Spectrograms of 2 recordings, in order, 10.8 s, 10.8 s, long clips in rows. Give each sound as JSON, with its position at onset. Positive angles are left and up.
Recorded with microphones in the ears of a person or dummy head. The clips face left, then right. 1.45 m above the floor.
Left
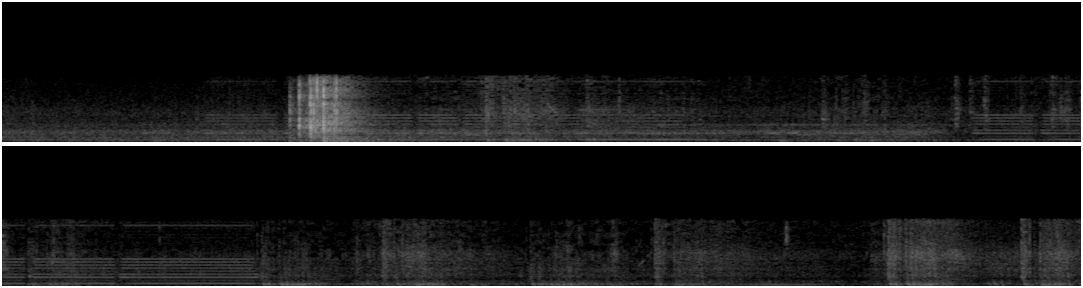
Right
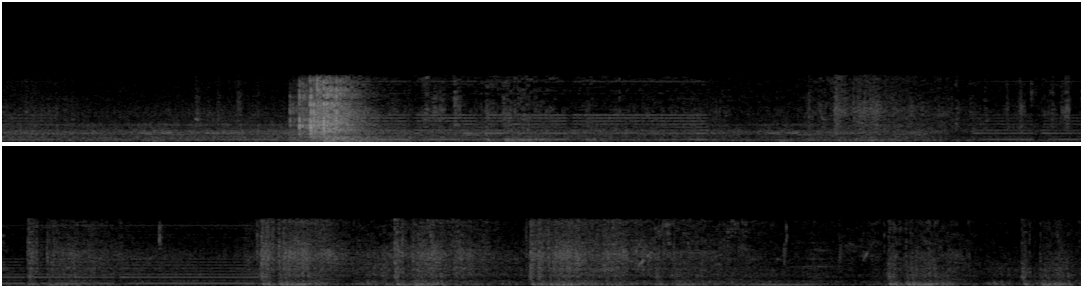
{"t": 1.4, "sound": "a crack", "side_deg": 60, "distance_m": 0.7}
